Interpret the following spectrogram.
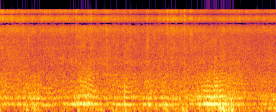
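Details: Spring foraging honey bees carrying pollen into their hive at a research lab in the morning; continuous low humming drone, swelling slightly louder near the end, with many overlapping wingbeats.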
